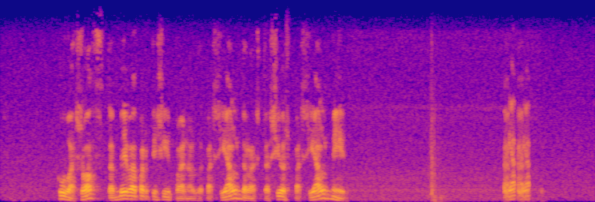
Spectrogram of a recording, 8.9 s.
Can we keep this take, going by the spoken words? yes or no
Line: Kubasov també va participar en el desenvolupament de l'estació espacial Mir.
no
